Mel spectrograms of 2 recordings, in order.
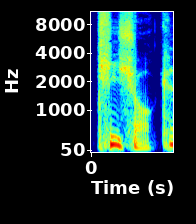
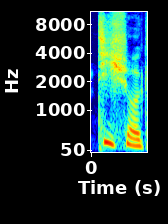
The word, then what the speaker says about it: Taoiseach: Alors, le terme gaélique, c'est Taoiseach. – Voilà, Taoiseach, c'est comme ce qu'on vient d'entendre.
